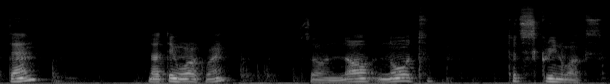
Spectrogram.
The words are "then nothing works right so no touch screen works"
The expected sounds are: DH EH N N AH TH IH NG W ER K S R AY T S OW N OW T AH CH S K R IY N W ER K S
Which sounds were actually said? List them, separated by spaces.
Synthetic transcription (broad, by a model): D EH N N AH T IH NG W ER K R AY T S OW N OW T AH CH S K R IY N W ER K S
